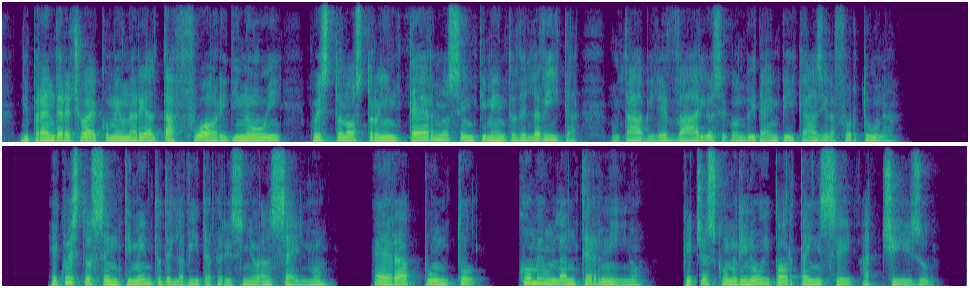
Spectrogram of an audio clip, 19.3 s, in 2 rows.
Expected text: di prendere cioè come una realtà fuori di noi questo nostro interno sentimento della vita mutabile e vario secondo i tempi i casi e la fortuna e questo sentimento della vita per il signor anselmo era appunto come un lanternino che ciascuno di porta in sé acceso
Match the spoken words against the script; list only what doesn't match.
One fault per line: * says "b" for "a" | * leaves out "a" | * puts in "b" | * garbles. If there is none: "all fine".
* puts in "noi"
